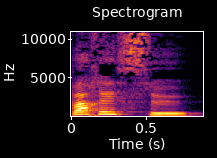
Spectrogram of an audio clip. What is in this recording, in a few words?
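"paresseux", French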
